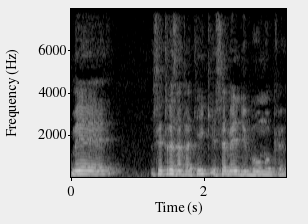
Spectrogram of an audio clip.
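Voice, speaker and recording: At a fairly slow pace, a man with a Charente accent speaks at a fairly high pitch, with audible room echo. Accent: Charente regional French. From France, Charente. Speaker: chef and radio host. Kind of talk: cooking radio show talk. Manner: casual, with hesitations.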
